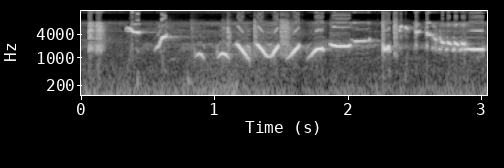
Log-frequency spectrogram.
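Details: Male and female white-rumped shama song used as a lure for trapping: a string of swooping V-shaped whistles, a steady whistled note, then a descending sweep.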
